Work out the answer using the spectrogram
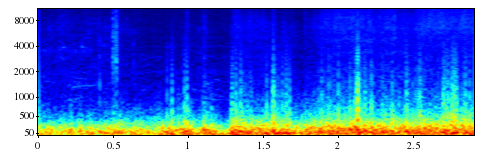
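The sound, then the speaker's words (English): Wind buffets the microphone at an outdoor softball game, a steady low rumble with gusty swells that grows slightly stronger after the first second. Nobody speaks. “The darker it gets, even the harder the wind blows.”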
